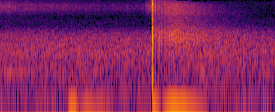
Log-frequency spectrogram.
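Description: A single sharp firecracker bang from a street pyro cracker, loud and abrupt against a steady outdoor background, with a brief tail afterward.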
